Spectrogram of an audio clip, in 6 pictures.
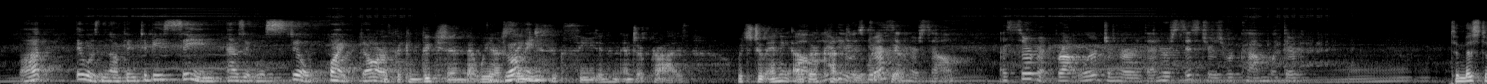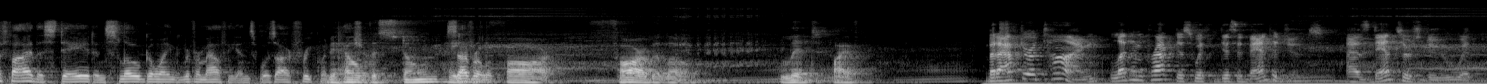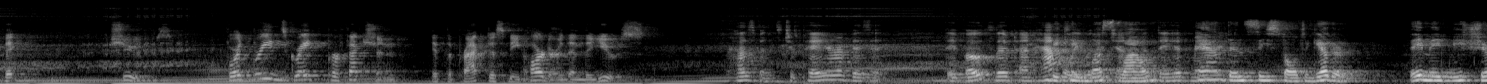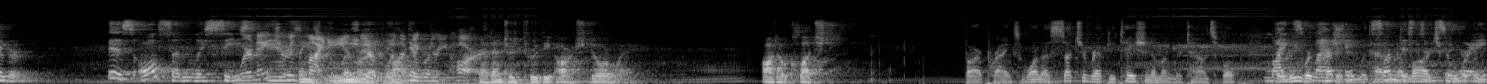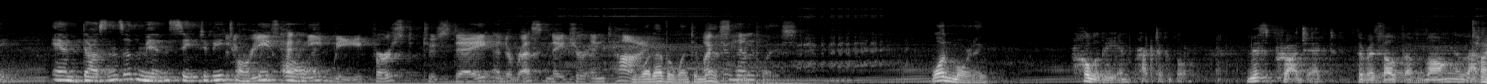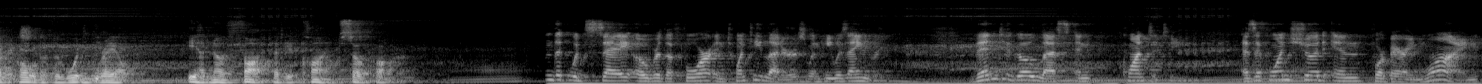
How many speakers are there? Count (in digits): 6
